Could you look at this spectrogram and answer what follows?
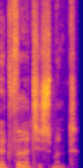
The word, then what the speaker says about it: advertisement: An advertisement. The word advertisement has four syllables. Ad-ver-tis-ment. The stress is on the second syllable.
